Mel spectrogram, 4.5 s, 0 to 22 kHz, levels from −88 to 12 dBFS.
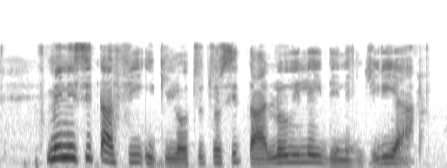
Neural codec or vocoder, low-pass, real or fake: none; 7.2 kHz; real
